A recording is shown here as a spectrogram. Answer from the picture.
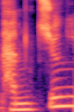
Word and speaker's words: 밤중: 읽어요 감사 이 말은 밤중이 맞을까요 아니면 밤중이 맞을까요 미음 받침이 초성 지을 만났으니까 초성 지이 쌍지 소리인 쯔가 되면서 밤 중이라고 읽어요 밤중 오늘의 엔딩 문장은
